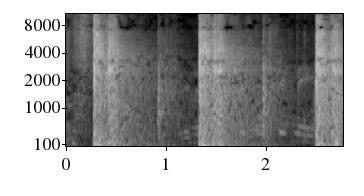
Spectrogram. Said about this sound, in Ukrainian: І поліцейські на таких порушників карантину полюють щодня. Ось на цих кадрах правоохоронці виламують двері до закладу, де в розпалі велелюдна вечірка.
